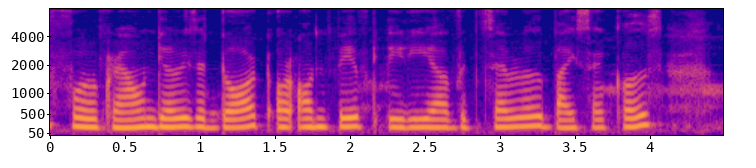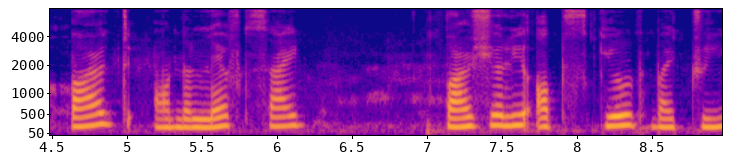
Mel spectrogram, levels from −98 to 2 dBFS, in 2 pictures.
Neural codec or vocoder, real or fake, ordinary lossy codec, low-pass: codec, 16 kHz, 4 kbps, FunCodec, trained on LibriTTS, 50 frames a second; fake; none; none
